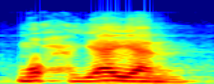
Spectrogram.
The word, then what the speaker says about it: محييا: الروح وبرده خلي بالكم النطق الصحيح محييا في الروح يعني ايه محييا في الروح يعني وقع عليه فعل الفاعل احيا محيي محيا احيا ده الفعل محيي هو الفاعل محييا ده اسم مفعول فالرب يسوع المسيح في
